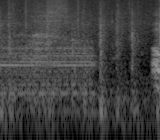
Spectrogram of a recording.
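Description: Home treadmill running with a steady high motor whine that drops away about a second in, under soft thuds of two children's footsteps on the moving belt.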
